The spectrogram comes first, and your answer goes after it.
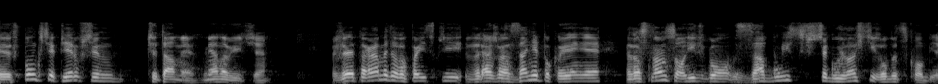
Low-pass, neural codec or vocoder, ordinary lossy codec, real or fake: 7.2 kHz; codec, 44.1 kHz, 3.4 kbps, Pupu-Codec; none; fake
